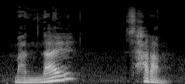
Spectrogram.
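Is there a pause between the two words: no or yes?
yes. Said with a clear break between words. "명확하게 끊어 읽게 될 경우"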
